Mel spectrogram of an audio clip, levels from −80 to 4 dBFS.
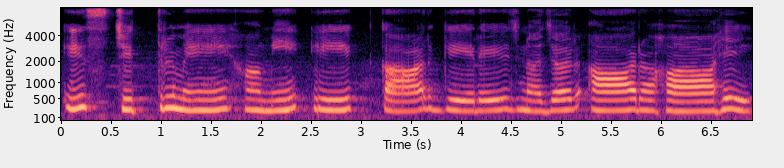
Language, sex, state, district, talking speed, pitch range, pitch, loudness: Hindi, female, Madhya Pradesh, Dhar, 95 wpm, 230-255 Hz, 240 Hz, -14 LUFS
